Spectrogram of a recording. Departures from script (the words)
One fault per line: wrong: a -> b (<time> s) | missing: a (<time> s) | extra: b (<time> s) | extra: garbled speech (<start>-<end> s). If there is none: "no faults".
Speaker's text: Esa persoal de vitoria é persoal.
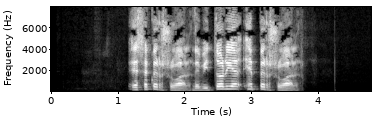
no faults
